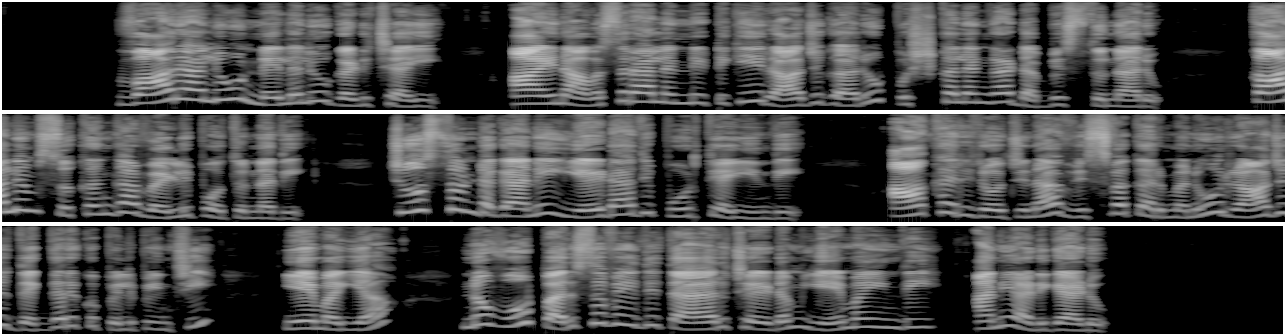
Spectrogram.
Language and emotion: Telugu, neutral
